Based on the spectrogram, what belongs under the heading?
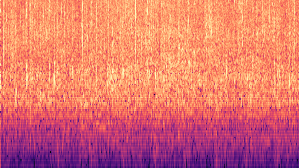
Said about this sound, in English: And it's in God's sovereignty that He chose to bless this country with the thing called freedom. So we can clap at that.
